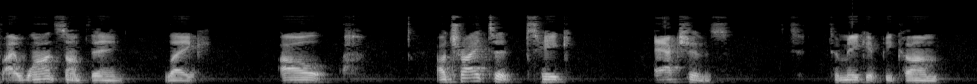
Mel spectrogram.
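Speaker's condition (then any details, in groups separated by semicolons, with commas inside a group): Stuttering; little daily speaking practice; frequent short stutters rather than long blocks, no speaking strategies ever worked on; worse explaining technical things, less with familiar listeners and regular talking; repeated sounds, repeated words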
